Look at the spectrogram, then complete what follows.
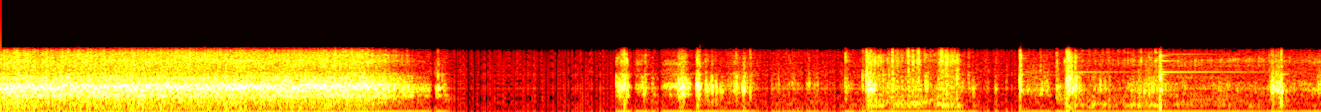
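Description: N-scale model train running on its track, heard as a loud steady rushing noise through a camera riding on it, which stops abruptly about two seconds in as the train halts. After that come scattered light clicks and taps.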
